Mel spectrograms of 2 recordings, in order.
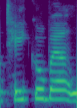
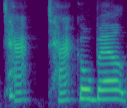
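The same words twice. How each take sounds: First: Taco said like "take-o"; imitated "Taco Bell" as "Tayco Bell"; imitated accented pronunciation. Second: Taco said with a short flat "a" as in "tack"; mimicked "Taco" with the vowel of "cat"; imitated accented pronunciation. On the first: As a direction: mimic "Taco" with a long "ay" vowel. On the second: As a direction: stretch out "Taco Bell" slowly, Taco starting like "tack". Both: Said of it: "Well, their accent, right?".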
